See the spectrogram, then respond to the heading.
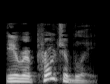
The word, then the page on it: irreproachably: British English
